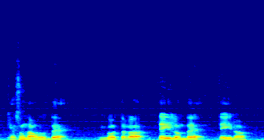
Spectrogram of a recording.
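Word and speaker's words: Thaler: 그래서 이번 강좌에서 세일러 계속 나오는데 이거 갖다가 테일러인데 테일러 세하고 때하고 중간 발음이에요.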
